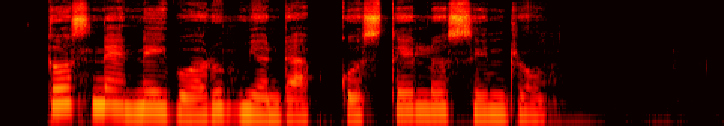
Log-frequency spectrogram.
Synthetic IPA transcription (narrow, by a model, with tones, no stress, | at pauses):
to˦snɛ˦nɛ˦i˦bɔ˨ɾu˦mjɔ˨nda˨pko˨st̪e˦lo˦si˦ndɾo˨m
